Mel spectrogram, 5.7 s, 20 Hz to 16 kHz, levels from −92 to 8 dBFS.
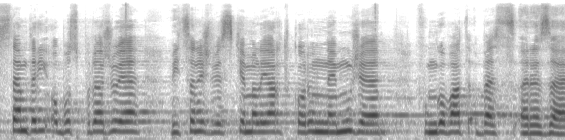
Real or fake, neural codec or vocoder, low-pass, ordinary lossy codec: real; none; 14.4 kHz; AAC, 64 kbps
